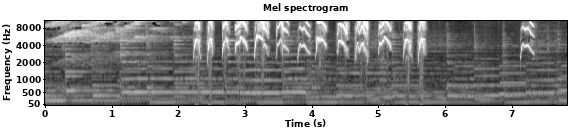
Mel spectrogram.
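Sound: mouse squeaking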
